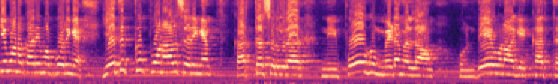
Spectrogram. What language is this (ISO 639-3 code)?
ron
